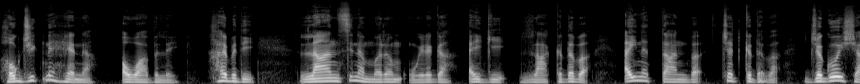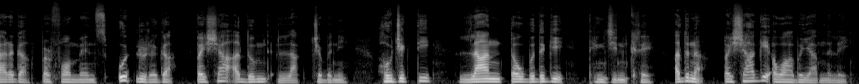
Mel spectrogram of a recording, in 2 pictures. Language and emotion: Manipuri, neutral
